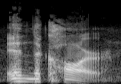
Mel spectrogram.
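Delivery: ordinary talk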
